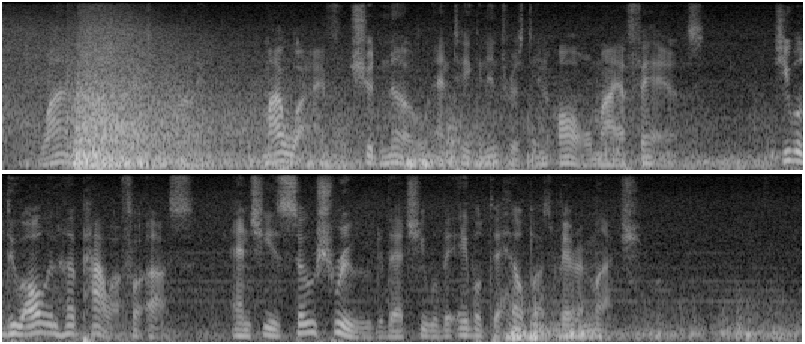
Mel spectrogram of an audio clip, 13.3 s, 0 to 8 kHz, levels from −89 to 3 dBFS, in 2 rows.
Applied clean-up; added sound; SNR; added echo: none; Thunder / Rain; -2 dB; none.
